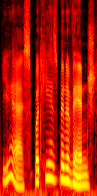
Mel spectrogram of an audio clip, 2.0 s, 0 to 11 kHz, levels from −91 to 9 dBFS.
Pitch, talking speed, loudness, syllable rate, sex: 160 Hz, 185 wpm, -19 LUFS, 4.5 syllables/s, male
